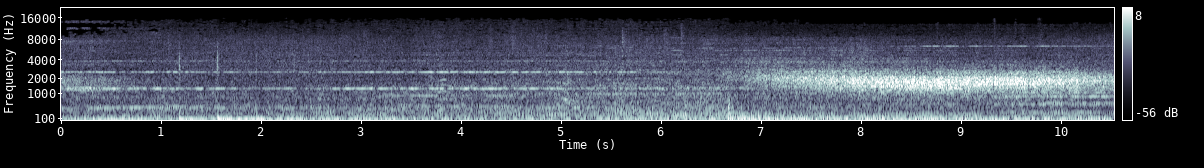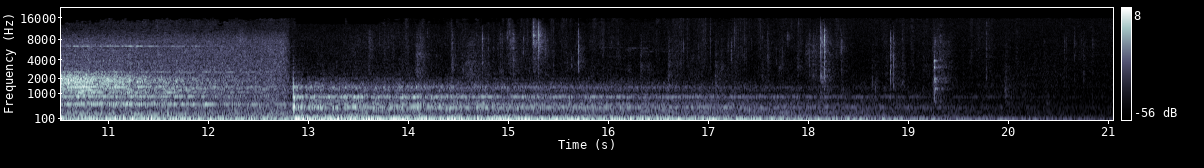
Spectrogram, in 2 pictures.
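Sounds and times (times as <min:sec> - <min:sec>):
deep low drone: 0:00.0 - 0:20.6.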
